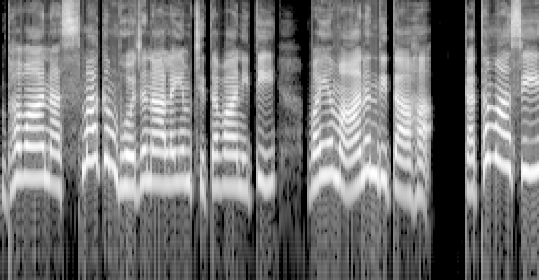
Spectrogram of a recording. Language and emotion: Sanskrit, happy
